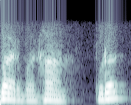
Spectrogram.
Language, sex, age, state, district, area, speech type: Marathi, male, 60+, Maharashtra, Osmanabad, rural, conversation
